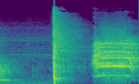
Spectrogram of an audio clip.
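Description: A toy gun fires with a sharp snap.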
